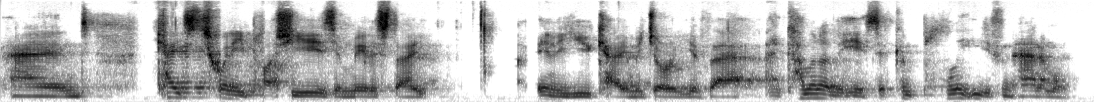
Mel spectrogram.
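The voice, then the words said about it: English accent. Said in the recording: “the accent gives it away. We're Poms”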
